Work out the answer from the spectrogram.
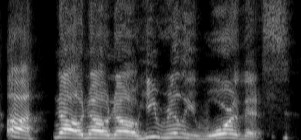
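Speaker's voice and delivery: loud, high-pitched protesting customer; worked-up customer, acted out; insistent protest. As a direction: protest loudly that it's genuine. Acting out insistent pawn-shop customer.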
